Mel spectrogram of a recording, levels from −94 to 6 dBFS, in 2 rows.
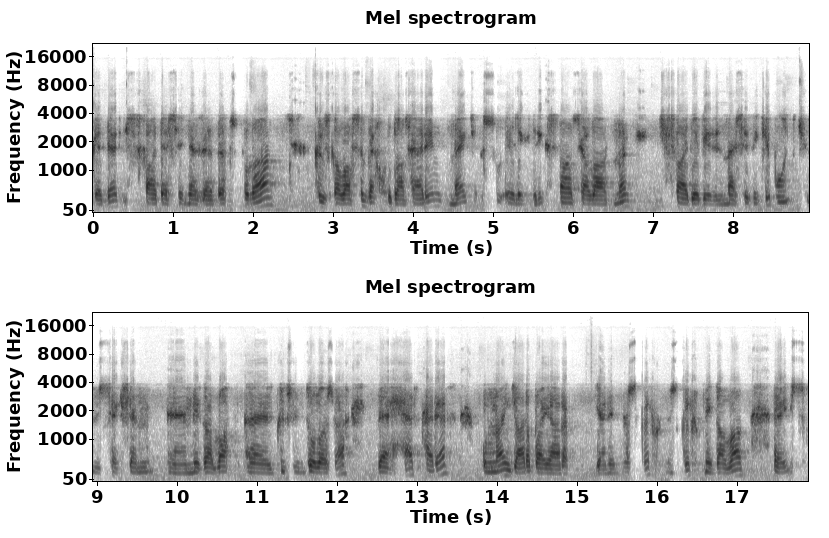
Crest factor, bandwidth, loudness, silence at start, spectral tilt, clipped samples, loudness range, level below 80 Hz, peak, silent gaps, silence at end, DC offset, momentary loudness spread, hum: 18 dB; 11.5 kHz; -17 LUFS; 0 s; -3.5 dB/octave; under 0.1%; 1 LU; -56 dBFS; 0 dBFS; none; 0.05 s; under 0.1%; 4 LU; none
